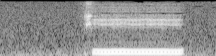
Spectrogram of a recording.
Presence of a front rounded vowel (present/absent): absent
